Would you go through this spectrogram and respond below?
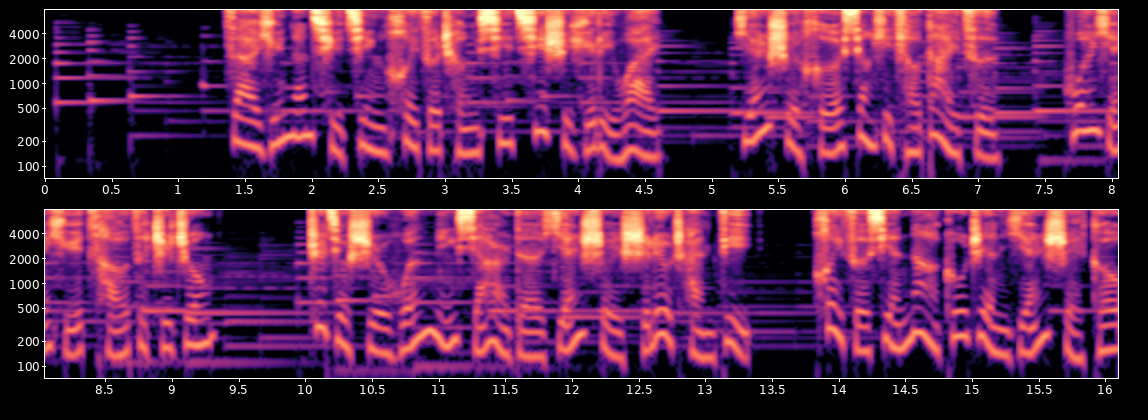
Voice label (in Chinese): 专题 盐水石榴 自然亲切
